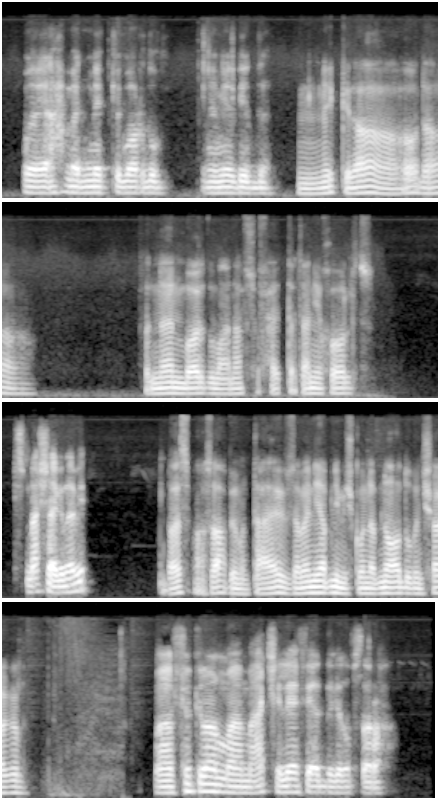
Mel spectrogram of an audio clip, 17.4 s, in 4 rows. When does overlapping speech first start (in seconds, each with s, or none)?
none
